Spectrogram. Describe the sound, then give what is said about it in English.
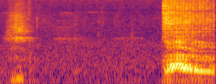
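A brief soft rasp opens, then a lull before a loud horse sound bursts in, harsh and breathy with a low tonal buzz, sustained to the end. No one speaks. “So, the horse sound.”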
